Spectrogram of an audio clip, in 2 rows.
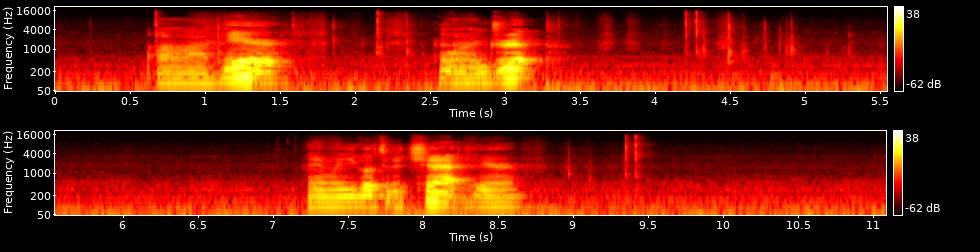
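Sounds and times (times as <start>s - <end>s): faint room hiss: 0.0s - 11.0s
mouse and keyboard clicks: 1.0s - 2.4s, 4.2s - 5.0s, 8.9s - 9.6s.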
